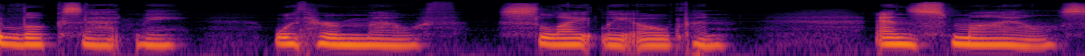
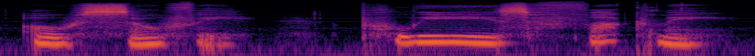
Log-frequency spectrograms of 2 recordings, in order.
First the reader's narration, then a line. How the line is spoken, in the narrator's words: whisper gently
